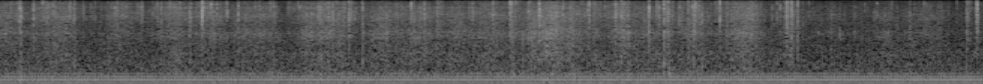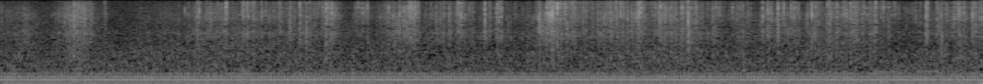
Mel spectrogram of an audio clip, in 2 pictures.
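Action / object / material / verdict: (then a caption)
scrape / plastic sequin fabric / plastic / none. Long black-polished natural nails scratch and trace across a flat sheet of textured silver plastic sequin fabric lying on a counter. The result is a continuous bright, crinkly rattling with rapid scratchy flurries over a steady low hum.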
